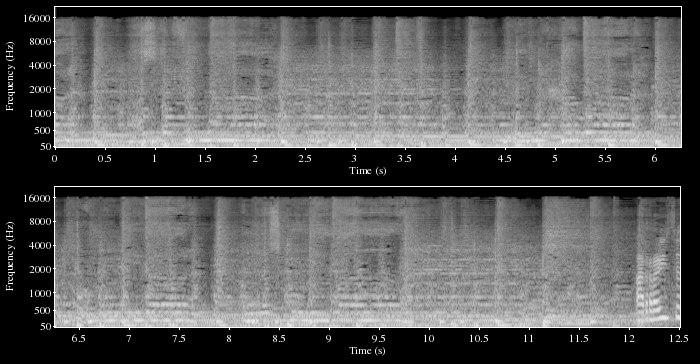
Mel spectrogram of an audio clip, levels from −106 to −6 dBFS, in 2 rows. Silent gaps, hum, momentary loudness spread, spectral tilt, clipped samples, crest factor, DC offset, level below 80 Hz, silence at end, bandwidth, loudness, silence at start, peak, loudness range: none; none; 3 LU; -5.5 dB/octave; under 0.1%; 14 dB; under 0.1%; -32 dBFS; 0 s; 16.5 kHz; -23 LUFS; 0 s; -8 dBFS; 1 LU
